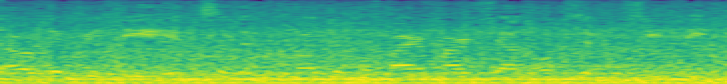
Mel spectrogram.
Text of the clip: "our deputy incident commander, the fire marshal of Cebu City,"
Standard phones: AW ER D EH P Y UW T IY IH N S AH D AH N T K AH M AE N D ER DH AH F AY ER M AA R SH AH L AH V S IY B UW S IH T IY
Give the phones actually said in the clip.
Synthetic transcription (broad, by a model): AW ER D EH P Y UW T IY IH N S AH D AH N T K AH AH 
